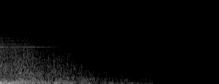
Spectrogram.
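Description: The fading tail of a deep boom from a logo-reveal sound effect, dying away steadily and gone about a second and a half in.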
